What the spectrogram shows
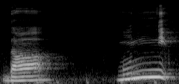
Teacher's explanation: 나뭇잎 이렇게 발음 나잖아, 그치? 그래서 나무 플러스 잎인데 나뭇잎 니은이 덧난단 말이지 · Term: 사이시옷 현상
